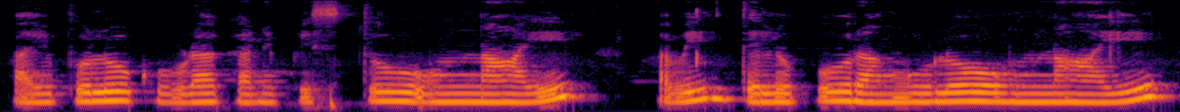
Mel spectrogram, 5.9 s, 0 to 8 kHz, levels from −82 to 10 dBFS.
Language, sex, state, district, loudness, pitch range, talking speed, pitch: Telugu, female, Telangana, Mahabubabad, -15 LUFS, 180-210 Hz, 90 wpm, 190 Hz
